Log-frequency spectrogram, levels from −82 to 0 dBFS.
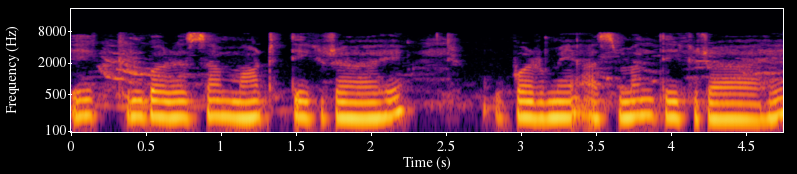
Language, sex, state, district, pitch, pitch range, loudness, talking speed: Hindi, female, Uttar Pradesh, Muzaffarnagar, 185 Hz, 185-195 Hz, -15 LUFS, 165 wpm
